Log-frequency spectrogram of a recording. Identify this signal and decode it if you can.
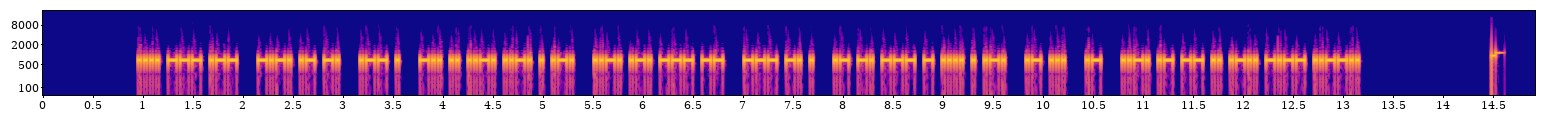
Morse code, heard as a keyed tone, about 40 wpm, 700 Hz. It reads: HOW CAN WE DIFFER FROM ONE ANOTHER AS A FAMILY?
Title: Sentences from Top 1000 Words - Review Part 1 - 40wpm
